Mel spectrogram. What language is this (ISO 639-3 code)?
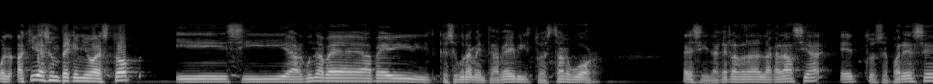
spa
